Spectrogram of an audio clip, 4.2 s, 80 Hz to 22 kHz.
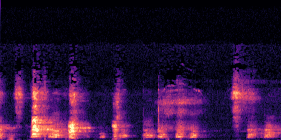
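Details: Yakutian Laika recorded in September 2020: a couple of loud opening barks, then a quicker string of shorter, softer yaps spaced unevenly, fading toward the end.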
